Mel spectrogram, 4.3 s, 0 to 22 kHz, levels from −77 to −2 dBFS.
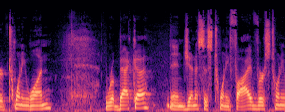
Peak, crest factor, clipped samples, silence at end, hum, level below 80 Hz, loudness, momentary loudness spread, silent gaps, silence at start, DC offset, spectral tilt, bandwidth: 0 dBFS; 16 dB; under 0.1%; 0 s; none; -44 dBFS; -16 LUFS; 12 LU; none; 0 s; under 0.1%; -4.5 dB/octave; 15.5 kHz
